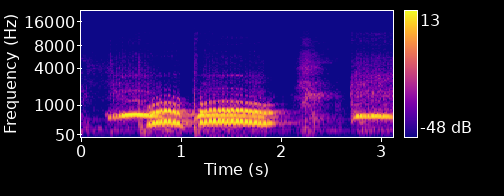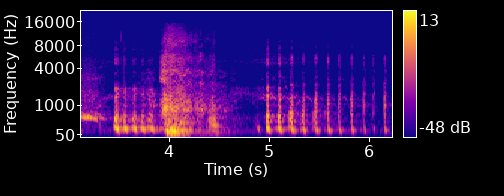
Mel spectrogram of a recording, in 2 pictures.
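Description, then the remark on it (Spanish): People imitate pigeon cooing: a few loud, warbling hoots followed by bursts of rapid, fluttering trills, with short pauses between the calls. “Aprendan a hacer sonidos de paloma”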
